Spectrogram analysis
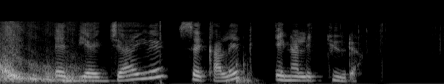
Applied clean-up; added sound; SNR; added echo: none; Packing tape, duct tape; 2 dB; none.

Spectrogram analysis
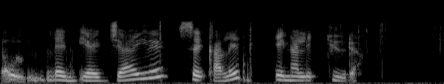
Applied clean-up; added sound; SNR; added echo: neural diffusion model UNIVERSE++.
